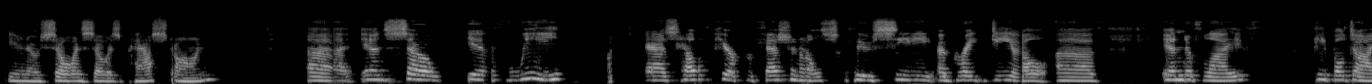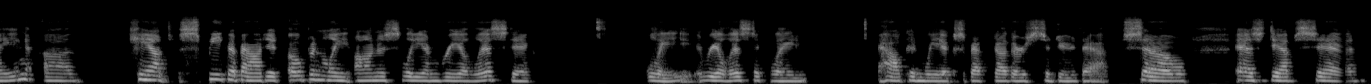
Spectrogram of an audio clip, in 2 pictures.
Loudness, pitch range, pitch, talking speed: -29 LUFS, 160-200 Hz, 175 Hz, 105 wpm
